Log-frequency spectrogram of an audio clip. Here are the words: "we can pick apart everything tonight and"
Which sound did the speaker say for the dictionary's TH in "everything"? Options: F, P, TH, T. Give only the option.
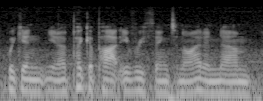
TH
